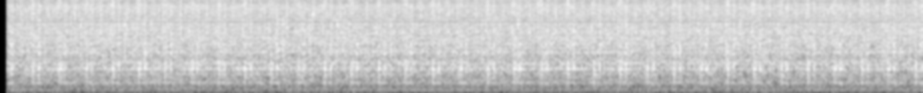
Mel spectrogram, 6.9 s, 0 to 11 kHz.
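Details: 2001 Subaru EZ30 with 206,000 miles: steady rhythmic tapping about 2.5 per second over a smooth idle; owner suspects rod knock, not confirmed.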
